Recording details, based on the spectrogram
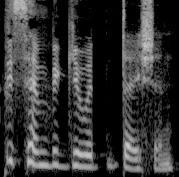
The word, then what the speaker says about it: disambiguation: Sambiguification? I've never said that word out loud before. – Sambiguation. – This is what I added a syllable. – Disambiguation.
